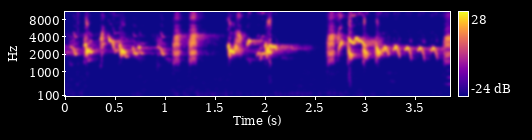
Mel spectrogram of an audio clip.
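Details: Yellow-vented bulbul 'nggaruda' lure song for attracting wild sooty-headed bulbuls: jerky chattering bursts and short warbled phrases, a quiet gap, then a quick rattling trill of repeated notes.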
